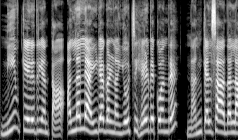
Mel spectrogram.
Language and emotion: Kannada, angry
